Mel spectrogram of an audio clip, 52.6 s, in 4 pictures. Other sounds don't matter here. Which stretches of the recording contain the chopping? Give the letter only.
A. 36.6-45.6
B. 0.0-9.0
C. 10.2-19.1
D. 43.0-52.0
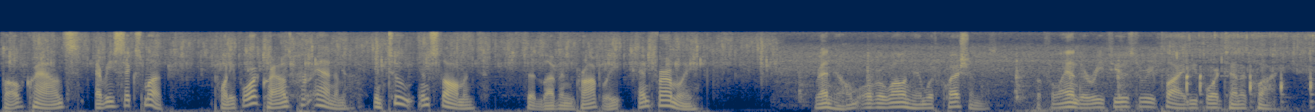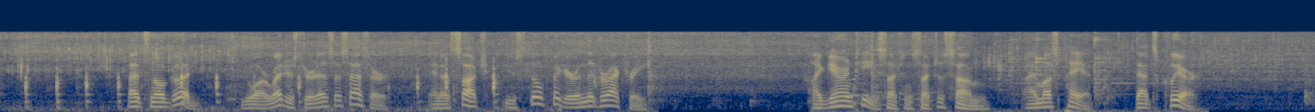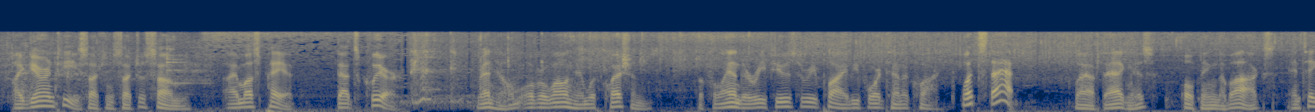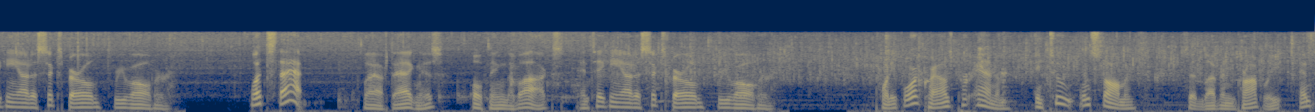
C.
